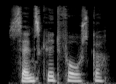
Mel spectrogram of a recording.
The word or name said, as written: sanskritforsker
